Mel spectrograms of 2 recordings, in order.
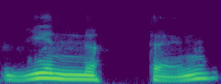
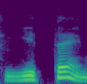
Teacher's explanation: It's not yin ten, it's yiten, where the noon goes, missing.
